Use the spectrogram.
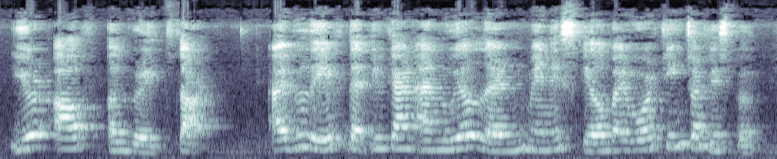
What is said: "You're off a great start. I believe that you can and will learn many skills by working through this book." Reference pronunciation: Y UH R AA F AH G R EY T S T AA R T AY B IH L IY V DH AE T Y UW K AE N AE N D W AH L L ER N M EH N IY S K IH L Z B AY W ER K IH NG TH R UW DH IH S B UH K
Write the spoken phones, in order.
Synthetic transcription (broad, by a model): Y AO R AA F AH G R EY T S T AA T T AY B IH L IY V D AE T Y UW K AE N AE N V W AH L L ER N M EH N IY S K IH L B AY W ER K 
